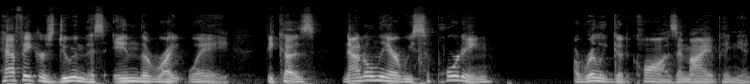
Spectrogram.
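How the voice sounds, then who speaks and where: With a Chicago accent, a man at medium pitch talks at a moderate pace, his voice making very wide pitch swings in a very clean recording with a silent background. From Chicago South Side. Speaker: brewery sales rep. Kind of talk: casual chat. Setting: bar.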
